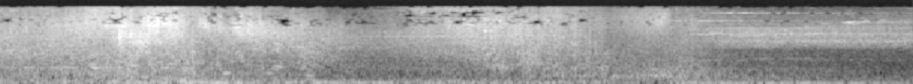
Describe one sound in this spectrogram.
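A loud magical explosion booms and crackles.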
